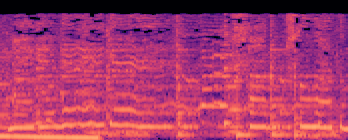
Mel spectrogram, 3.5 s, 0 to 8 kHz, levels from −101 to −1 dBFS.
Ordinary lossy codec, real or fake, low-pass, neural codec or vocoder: MP3, 24 kbps; real; 7.2 kHz; none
